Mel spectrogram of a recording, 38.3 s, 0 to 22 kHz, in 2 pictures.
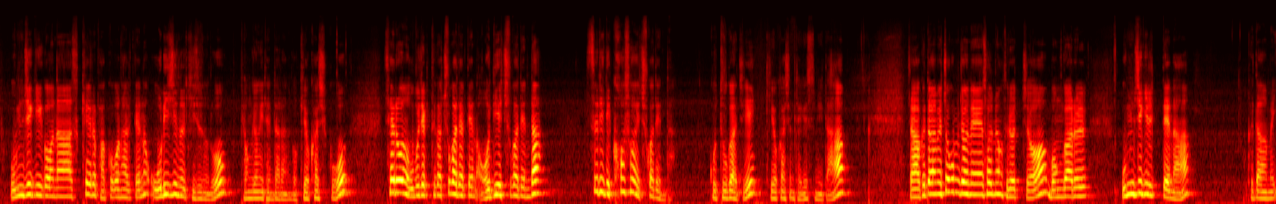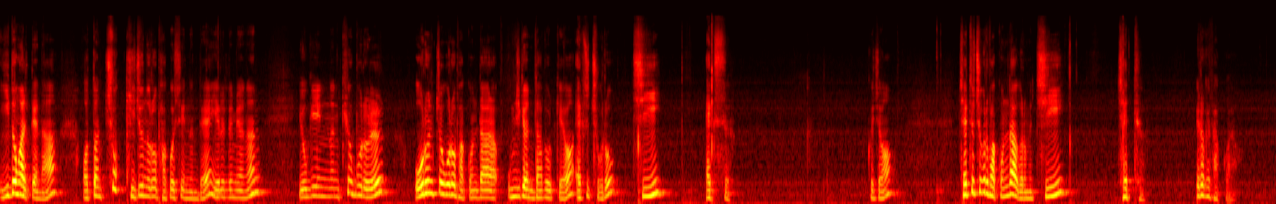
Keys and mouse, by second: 4.6 Escape, 14.6-15.4 shift+middle drag, 15.6 shift+middle drag, 16.4-16.8 shift+middle drag, 21.9 shift+middle click, 28.3 g, 29.4 x, 32.8 Escape, 34.8 g, 35.6 z.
